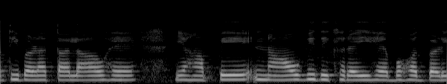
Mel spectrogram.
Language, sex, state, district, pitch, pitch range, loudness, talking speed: Hindi, female, Uttar Pradesh, Jalaun, 205 Hz, 205-215 Hz, -31 LUFS, 160 wpm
